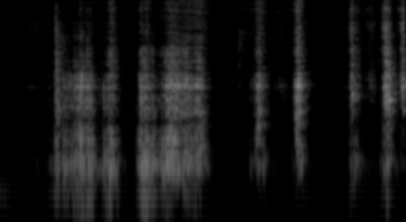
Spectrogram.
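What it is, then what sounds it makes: Scratch-art paper being scraped with a wooden stick. A wooden stick scrapes the black coating off a flat scratch-art paper sheet, uncovering the red body of a stocking. It makes a run of dry, raspy scratching strokes: longer sweeps first, then shorter, quicker scrapes with brief pauses between them.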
